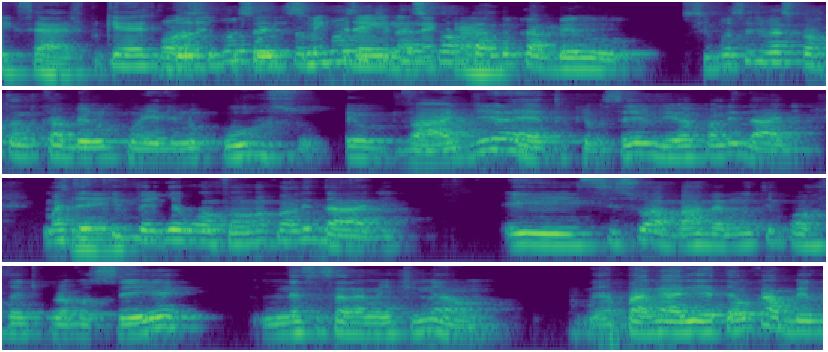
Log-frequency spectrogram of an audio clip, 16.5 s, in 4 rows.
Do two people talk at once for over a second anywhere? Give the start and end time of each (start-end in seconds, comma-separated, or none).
0.8-2.6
